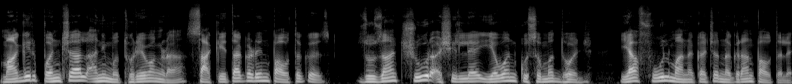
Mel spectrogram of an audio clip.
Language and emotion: Goan Konkani, neutral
